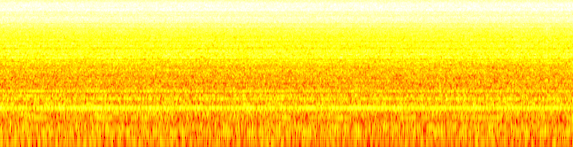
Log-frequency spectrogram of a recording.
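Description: Steady, even high whoosh with a constant low hum and no knocks or wobble: the dryer is spinning smoothly and healthy.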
